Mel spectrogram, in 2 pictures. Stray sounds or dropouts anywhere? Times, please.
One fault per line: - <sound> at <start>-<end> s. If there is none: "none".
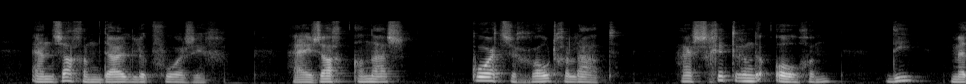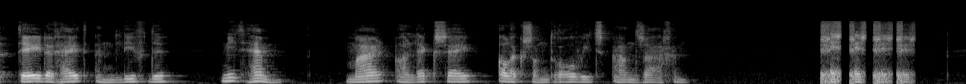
- laugh at 17.9-18.8 s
